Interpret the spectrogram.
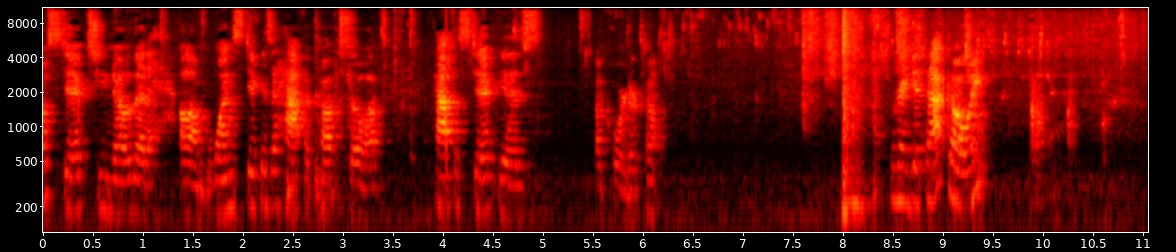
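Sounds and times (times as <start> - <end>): tap water running into sink: 6.1 - 11.0.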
